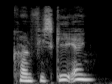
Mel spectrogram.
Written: konfiskering

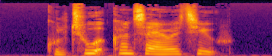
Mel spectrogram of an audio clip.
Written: kulturkonservativ

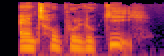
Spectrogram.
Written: antropologi

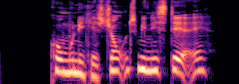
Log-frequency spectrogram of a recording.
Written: kommunikationsministerie

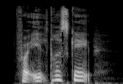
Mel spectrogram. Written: forældreskab

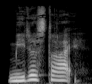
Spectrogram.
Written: midterstreg

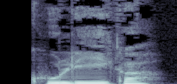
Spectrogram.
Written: kollega

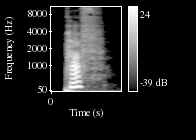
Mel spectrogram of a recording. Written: paf

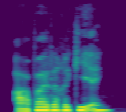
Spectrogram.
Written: arbejderregering

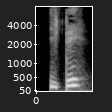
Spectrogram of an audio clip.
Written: idet

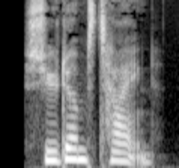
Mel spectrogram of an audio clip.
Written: sygdomstegn

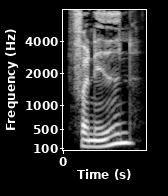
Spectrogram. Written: forneden

